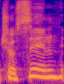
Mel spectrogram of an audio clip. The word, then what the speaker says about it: Chosin: of the Korean Peninsula the name Chosin is the Japanese pronunciation of the Korean place named Chang Jin and the name stuck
